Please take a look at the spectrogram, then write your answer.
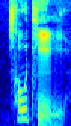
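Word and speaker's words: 抽屉: 초티, 초티라고 읽습니다.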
